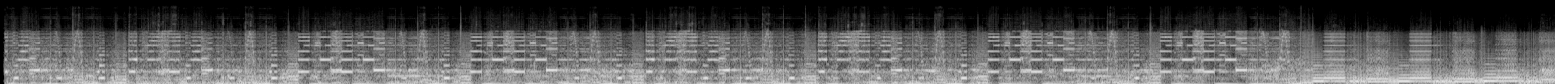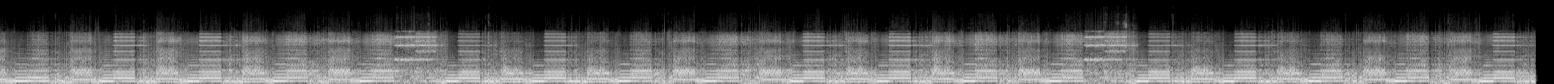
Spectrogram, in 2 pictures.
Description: my tom talking glitch 1999 sound effects free download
